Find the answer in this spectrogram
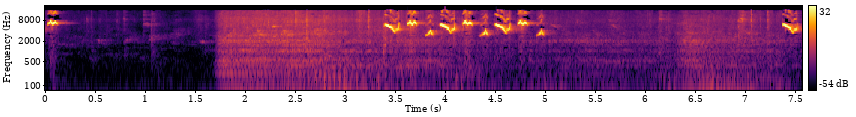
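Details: Cinereous tit song as a lure for other birds: after silence a steady broadband noise begins, over which a run of about nine high, sharp notes alternates in pitch, with another note at the end.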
